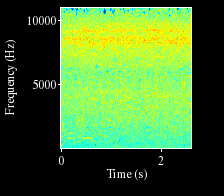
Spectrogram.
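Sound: rushing flood water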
